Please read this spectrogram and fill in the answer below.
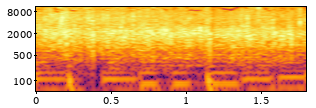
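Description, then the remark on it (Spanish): A burst of canned applause played as a sound effect: dense, steady clapping from a large crowd that holds an even loudness throughout the short clip, with no voices over it. “Oiga, sí, por eso le agradezco, doctor, y le pongo todos los aplausos del mundo.”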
